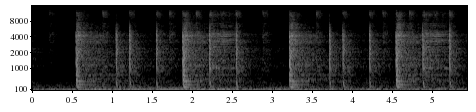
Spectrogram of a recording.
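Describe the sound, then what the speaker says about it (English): A drum-machine beat from the Caustic mobile app plays alone. A deep kick and a crisp snare on beats 2 and 4 land on a regular rhythm, with quick hi-hat ticks filling the gaps. "I just put the snare on 2 and 4 and some hi-hats in there"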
